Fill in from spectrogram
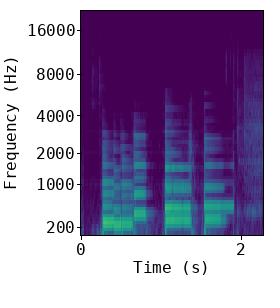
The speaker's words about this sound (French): Comment se fait-il que le son émis par le klaxon soit le même alors que le son perçu par la personne varie avec le mouvement de la voiture par rapport à elle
